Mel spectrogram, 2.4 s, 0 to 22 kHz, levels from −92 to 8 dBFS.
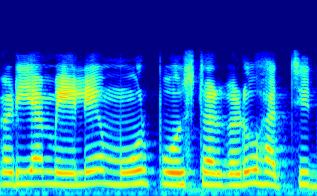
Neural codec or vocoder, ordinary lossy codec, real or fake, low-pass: none; none; real; none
